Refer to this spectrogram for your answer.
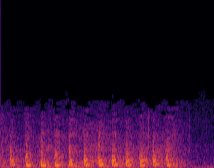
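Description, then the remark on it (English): A steady run of about a dozen firm knocks on a door, evenly spaced and fairly loud, with a dull, low thud to each rap before the knocking stops. “Knock again, will you”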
